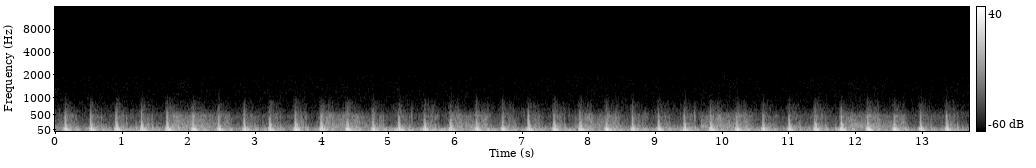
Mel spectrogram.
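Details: Heartbeat labelled 290 BPM, real heart sound: very fast, regular, paired thumps without pause between beats; tachycardia.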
